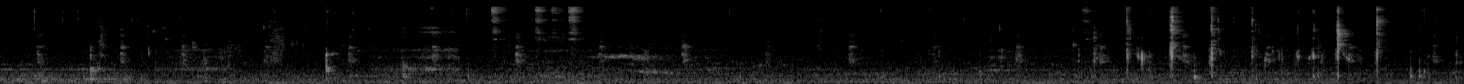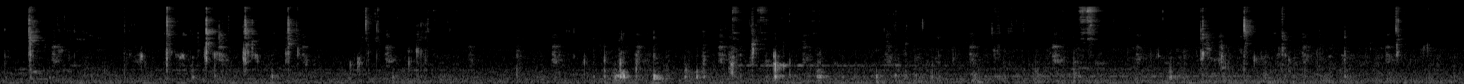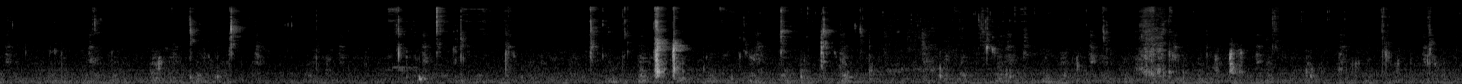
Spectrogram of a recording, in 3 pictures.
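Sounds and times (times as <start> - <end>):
person chewing with mouth smacks: 10.0 - 43.9.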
